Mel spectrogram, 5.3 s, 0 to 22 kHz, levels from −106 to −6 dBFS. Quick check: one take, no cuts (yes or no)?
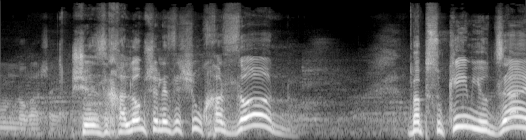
yes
